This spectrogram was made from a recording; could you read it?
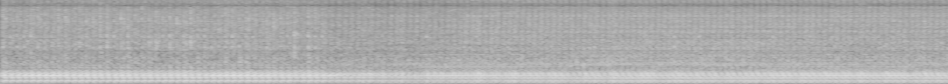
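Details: Kohler Command V-twin mower engine revived after carburetor rebuild and starter install, no muffler, just choked: loud raspy fast even running, slight settling after a few seconds, no knocks or misfires; runs well, normal.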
